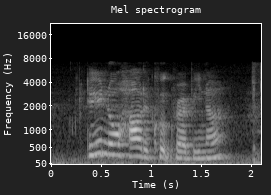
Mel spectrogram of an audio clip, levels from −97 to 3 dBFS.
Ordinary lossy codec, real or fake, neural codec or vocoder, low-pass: none; real; none; 7.2 kHz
